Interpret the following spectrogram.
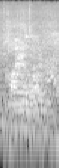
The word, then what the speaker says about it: Hilo: So, some folks ask how do you pronounce it? That's how you pronounce it. Hilo.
